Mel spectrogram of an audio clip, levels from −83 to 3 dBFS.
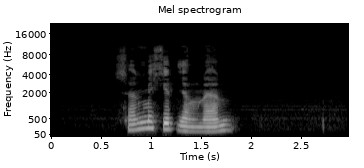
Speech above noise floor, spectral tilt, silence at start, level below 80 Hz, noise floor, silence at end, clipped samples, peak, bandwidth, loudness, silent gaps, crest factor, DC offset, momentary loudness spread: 41 dB; -6 dB/octave; 0.65 s; -82 dBFS; -71 dBFS; 1.15 s; under 0.1%; -14 dBFS; 11.5 kHz; -32 LUFS; none; 20 dB; under 0.1%; 11 LU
